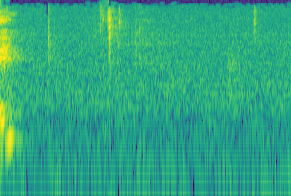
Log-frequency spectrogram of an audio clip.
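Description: A few faint, scattered clicks and taps of a stylus on a tablet screen during handwriting, over low steady background noise.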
